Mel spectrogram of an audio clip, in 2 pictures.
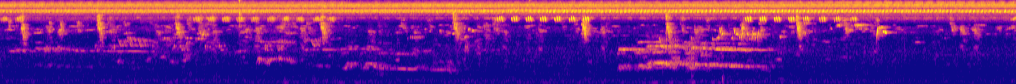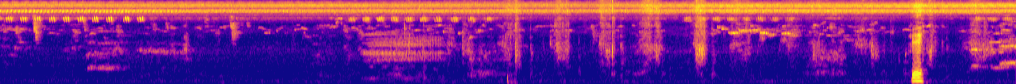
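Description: Outdoor rural ambience: a steady high insect drone with a rapid pulsed insect chirp about every three to four seconds, and scattered bird calls including distant rooster crowing.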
